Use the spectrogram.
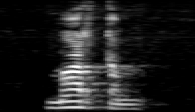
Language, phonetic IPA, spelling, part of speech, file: Russian, [ˈmartəm], мартам, noun, LL-Q7737 (rus)-мартам.wav
- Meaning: dative plural of март (mart)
